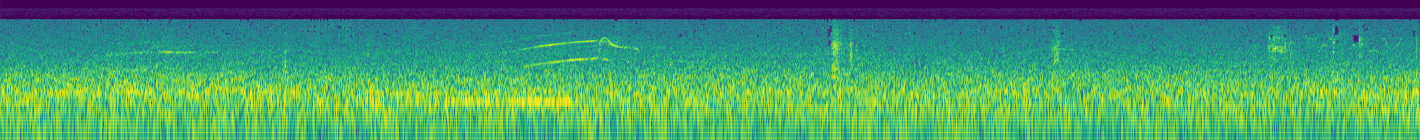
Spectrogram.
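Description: Small birds chirping a few times over a steady outdoor hiss, with a few short sharp clicks in the second half.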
